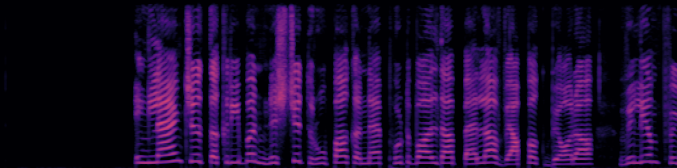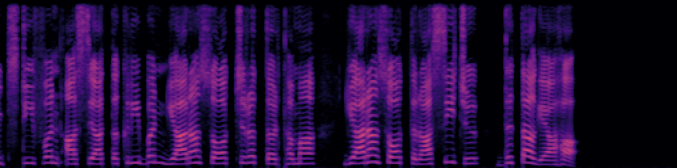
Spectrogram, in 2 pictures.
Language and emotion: Dogri, neutral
